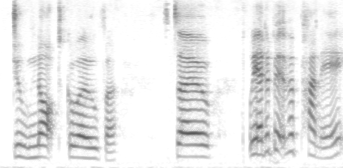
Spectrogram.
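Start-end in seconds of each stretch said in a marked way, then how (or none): 0.1-1.1 imitated stern, fatherly dad voice. Retelling a friend warning them not to approach: imitating a stern dad voice. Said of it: "turned into dad mode and leaned over us".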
